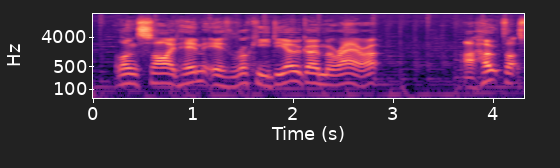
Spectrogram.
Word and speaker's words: Moreira: Alongside him is rookie Diogo Moreira. I hope that's pronounced correctly. I've taken Moreira to be pronounced the same way Oliveira is pronounced because he's Brazilian and they speak Portuguese, so I hope that's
